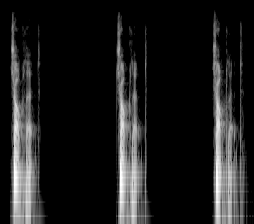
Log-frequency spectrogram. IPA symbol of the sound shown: ə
